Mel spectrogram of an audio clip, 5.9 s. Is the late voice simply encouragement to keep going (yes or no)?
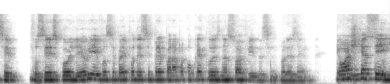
yes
